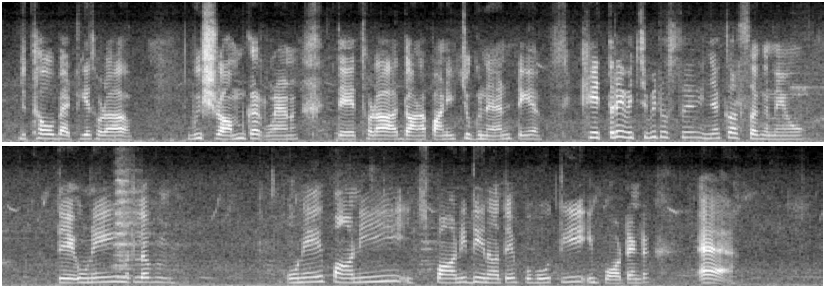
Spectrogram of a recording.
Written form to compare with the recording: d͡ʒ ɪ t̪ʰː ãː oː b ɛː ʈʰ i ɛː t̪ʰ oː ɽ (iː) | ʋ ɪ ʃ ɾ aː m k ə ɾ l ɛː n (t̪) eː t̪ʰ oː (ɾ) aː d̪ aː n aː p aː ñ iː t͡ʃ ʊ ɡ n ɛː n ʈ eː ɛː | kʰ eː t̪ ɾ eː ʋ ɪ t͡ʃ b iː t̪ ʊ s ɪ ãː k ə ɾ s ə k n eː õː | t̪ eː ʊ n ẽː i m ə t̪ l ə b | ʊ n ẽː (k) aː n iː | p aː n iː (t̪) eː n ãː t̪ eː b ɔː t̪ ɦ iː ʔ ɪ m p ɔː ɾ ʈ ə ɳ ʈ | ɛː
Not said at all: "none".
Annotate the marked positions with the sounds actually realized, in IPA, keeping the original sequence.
aː, t̪, ɽ, p, d̪

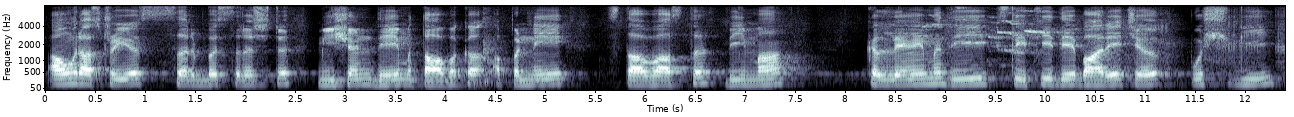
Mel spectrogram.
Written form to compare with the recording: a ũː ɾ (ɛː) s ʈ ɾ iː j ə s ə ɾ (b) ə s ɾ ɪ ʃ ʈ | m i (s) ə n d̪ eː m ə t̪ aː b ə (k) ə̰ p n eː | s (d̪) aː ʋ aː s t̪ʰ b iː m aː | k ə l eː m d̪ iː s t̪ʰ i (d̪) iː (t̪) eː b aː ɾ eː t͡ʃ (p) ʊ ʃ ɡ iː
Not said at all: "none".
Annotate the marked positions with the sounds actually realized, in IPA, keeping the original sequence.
aː, b, ʃ, k, t̪, t̪, d̪, p

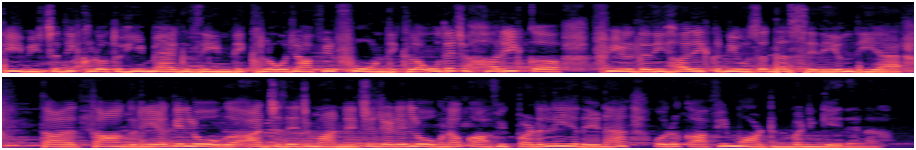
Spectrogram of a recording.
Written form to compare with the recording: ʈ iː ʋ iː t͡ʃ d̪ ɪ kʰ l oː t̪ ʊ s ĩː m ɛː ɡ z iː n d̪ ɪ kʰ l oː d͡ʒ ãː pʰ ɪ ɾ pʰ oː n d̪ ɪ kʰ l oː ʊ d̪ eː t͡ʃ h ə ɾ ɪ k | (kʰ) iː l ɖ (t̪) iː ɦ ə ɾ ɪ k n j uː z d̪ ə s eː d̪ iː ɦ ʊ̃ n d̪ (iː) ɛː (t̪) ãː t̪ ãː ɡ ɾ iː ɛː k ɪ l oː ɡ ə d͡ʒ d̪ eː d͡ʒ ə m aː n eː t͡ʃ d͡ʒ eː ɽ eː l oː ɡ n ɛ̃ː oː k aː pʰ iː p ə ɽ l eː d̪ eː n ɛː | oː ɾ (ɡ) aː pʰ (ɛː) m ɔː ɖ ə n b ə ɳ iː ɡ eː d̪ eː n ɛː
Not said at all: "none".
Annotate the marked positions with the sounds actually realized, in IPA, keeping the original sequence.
pʰ, d̪, iː, t̪, k, iː

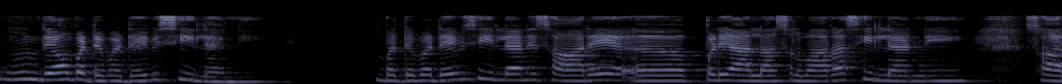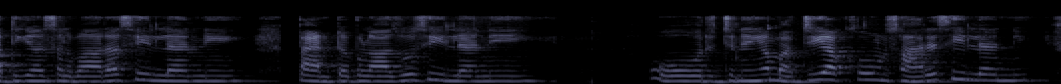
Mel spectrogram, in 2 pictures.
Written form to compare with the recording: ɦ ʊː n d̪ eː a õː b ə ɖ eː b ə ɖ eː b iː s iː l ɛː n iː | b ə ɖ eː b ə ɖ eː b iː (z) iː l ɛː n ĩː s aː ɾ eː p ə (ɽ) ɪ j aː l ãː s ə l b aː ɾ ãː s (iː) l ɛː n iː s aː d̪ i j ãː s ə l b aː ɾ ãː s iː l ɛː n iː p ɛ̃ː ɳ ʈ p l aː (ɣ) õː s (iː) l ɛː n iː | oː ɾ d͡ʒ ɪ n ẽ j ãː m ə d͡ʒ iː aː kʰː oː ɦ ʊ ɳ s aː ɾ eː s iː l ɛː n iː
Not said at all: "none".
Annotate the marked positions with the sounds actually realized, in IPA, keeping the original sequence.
s, ɽ, iː, z, iː

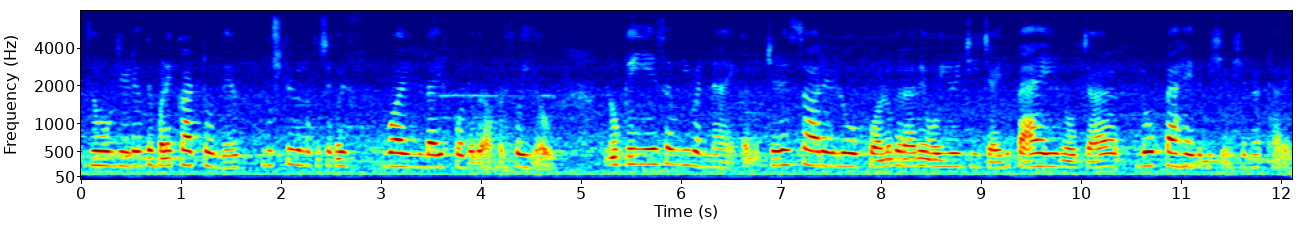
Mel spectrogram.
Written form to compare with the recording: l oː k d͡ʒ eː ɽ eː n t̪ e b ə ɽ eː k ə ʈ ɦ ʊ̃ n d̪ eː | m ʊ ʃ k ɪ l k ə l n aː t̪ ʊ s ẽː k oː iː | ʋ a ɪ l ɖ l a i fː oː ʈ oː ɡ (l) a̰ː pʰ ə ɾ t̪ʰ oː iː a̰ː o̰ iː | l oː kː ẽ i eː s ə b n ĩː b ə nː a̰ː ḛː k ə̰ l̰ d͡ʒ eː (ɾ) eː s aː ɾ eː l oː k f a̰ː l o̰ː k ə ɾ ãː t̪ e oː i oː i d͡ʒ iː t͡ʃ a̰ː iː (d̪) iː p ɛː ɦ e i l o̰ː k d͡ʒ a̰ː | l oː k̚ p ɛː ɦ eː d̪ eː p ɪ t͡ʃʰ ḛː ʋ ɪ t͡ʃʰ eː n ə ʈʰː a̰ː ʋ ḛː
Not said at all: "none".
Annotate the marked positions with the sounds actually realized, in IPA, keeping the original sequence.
ɾ, ɽ, d̪

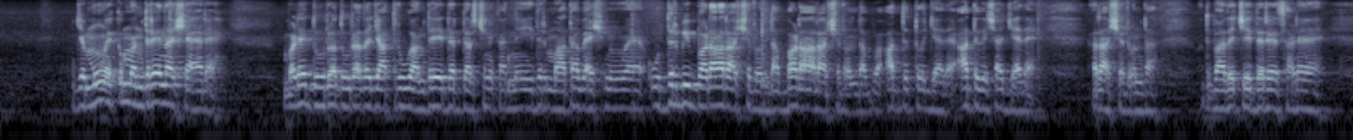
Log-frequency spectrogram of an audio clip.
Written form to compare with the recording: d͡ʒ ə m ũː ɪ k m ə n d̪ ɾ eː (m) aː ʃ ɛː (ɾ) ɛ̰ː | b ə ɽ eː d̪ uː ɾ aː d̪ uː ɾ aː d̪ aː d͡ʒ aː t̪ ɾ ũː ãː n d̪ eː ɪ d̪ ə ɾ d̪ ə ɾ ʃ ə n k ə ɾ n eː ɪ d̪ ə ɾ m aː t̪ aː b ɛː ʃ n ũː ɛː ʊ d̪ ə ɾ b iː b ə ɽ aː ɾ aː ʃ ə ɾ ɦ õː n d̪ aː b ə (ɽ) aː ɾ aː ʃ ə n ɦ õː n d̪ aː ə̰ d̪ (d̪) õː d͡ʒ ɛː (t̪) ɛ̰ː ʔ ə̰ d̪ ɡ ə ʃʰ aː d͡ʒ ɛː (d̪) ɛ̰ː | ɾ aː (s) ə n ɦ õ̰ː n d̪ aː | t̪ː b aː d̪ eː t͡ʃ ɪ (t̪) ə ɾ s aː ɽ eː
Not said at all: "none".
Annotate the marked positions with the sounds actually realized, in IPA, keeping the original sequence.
n, ɾ, ɽ, t̪, d̪, d̪, ʃ, d̪

